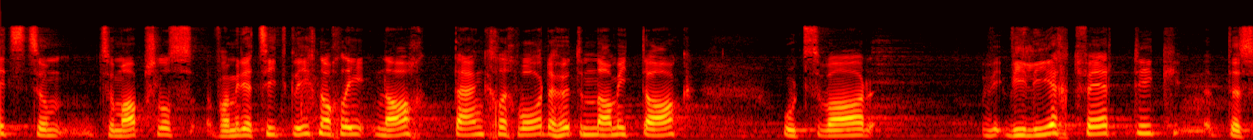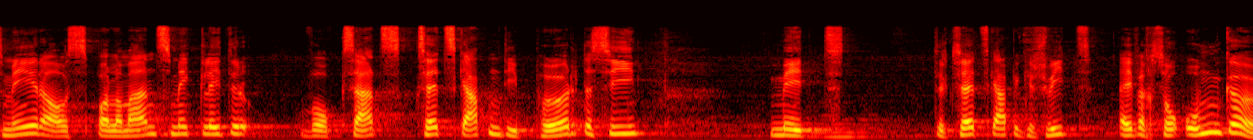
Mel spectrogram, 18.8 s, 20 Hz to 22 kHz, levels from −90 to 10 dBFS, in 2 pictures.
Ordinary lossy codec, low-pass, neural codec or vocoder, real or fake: none; 9.9 kHz; none; real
